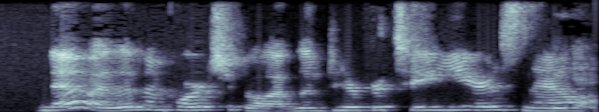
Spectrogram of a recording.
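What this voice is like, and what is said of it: American accent. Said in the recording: “you have a US accent.”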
